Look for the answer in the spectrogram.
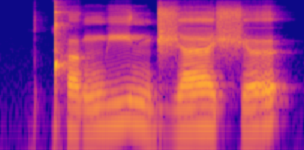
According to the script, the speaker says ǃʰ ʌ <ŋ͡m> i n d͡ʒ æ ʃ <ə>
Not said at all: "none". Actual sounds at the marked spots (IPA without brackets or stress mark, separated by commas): ŋ͡m, ə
